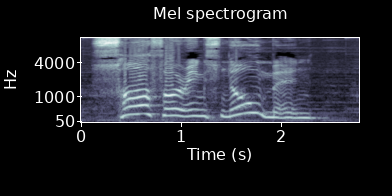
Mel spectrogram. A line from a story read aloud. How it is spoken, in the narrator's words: he cried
